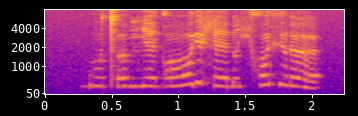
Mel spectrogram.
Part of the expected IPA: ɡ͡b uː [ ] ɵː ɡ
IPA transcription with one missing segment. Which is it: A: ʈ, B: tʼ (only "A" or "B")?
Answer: B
